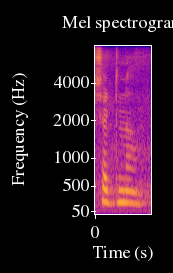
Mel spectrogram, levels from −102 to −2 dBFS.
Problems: background sounds at intervals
